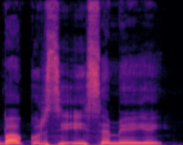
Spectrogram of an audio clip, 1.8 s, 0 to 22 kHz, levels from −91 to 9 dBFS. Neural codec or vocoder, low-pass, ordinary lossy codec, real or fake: none; none; none; real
